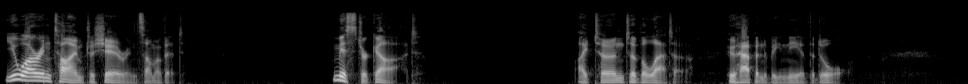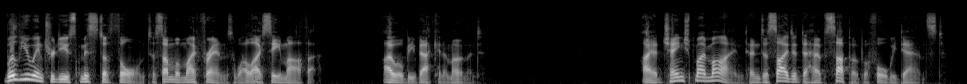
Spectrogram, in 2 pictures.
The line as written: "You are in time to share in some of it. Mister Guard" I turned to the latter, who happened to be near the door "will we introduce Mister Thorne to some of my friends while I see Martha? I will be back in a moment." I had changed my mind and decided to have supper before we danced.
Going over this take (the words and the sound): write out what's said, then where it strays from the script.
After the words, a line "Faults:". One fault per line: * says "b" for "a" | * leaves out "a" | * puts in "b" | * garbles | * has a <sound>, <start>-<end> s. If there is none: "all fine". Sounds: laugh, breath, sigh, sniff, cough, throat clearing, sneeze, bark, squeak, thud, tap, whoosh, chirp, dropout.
"You are in time to share in some of it. Mister Guard" I turned to the latter, who happened to be near the door "will you introduce Mister Thorne to some of my friends while I see Martha? I will be back in a moment." I had changed my mind and decided to have supper before we danced.
Faults:
* says "you" for "we"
